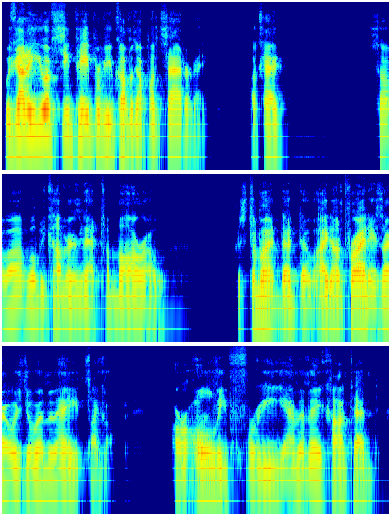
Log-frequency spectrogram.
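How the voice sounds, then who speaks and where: A man's voice: mid-range voice, a little fast, sharp tone. A man hosting a fantasy sports strategy stream, chatting casually and answering chat questions while losing his voice to a cough, often repeating words as he restarts his thoughts.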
